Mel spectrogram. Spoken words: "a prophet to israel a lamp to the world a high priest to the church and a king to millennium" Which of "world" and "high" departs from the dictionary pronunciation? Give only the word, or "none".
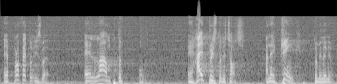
world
